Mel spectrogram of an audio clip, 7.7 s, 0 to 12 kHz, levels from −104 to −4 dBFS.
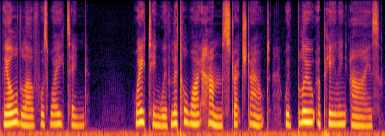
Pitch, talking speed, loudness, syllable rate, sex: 205 Hz, 125 wpm, -18 LUFS, 3.7 syllables/s, female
